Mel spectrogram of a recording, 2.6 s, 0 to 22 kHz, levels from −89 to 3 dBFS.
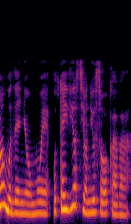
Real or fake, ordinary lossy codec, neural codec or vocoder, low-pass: fake; none; codec, 16 kHz, 2 kbps, X-Codec, WavLM features, trained on Multilingual LibriSpeech; 7.2 kHz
